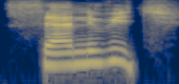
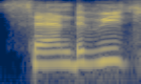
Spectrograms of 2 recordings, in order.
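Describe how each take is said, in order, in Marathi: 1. शब्दात d आवाज उच्चारला जात नाही. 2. शब्दात d आवाज उच्चारला जातो. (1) "डी हे लेटर सायलेंट लेटर आहे" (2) "नाही"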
